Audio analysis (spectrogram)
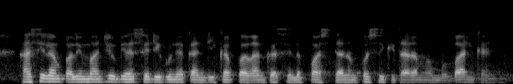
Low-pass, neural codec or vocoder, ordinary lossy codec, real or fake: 5.4 kHz; codec, 24 kHz, 3 kbps, HILCodec; Opus, 64 kbps; fake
